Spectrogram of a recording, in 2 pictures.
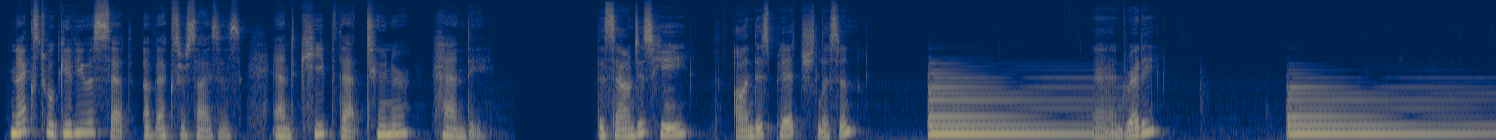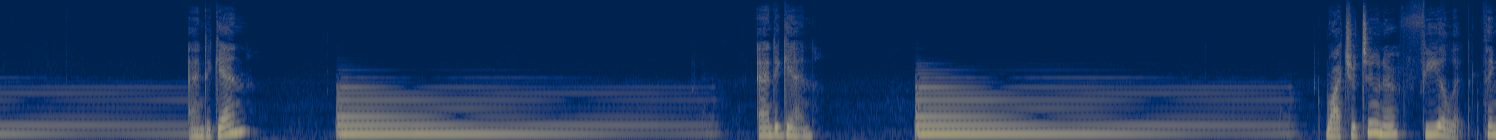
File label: Voice Fem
